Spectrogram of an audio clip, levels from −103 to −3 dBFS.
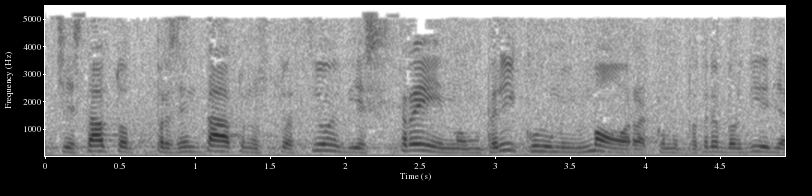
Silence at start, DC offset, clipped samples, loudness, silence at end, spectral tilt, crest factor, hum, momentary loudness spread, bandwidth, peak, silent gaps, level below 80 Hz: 0 s; 0.4%; under 0.1%; -33 LUFS; 0 s; -6 dB/octave; 18 dB; none; 10 LU; 5.4 kHz; -14 dBFS; none; -68 dBFS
